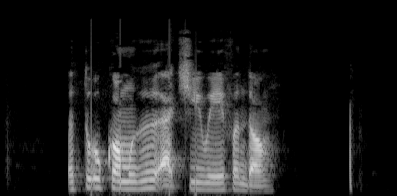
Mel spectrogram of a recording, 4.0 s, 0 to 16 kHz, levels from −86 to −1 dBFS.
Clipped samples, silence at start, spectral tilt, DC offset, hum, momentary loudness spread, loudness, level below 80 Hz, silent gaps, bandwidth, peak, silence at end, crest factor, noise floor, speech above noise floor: under 0.1%; 0.7 s; -6 dB/octave; under 0.1%; none; 14 LU; -20 LUFS; -64 dBFS; none; 9.4 kHz; 0 dBFS; 1.25 s; 22 dB; -79 dBFS; 59 dB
